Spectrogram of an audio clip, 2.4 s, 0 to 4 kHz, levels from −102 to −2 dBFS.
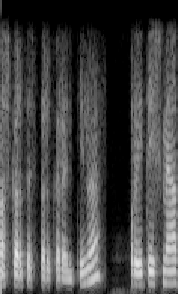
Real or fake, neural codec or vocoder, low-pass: fake; codec, 24 kHz, 0.9 kbps, DualCodec; 3.6 kHz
